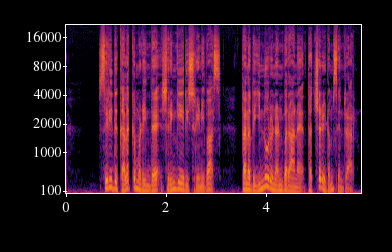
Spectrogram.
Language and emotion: Tamil, neutral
